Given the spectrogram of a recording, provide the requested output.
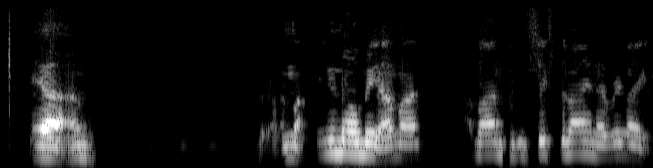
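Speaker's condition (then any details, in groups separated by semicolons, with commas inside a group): Cerebral palsy, quadriplegic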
